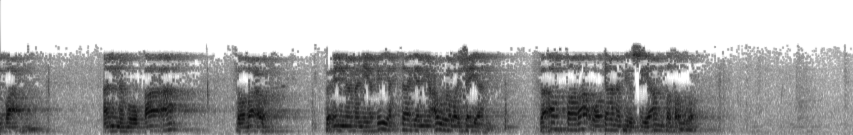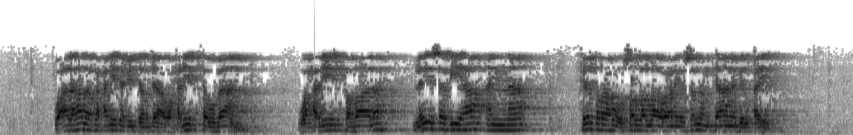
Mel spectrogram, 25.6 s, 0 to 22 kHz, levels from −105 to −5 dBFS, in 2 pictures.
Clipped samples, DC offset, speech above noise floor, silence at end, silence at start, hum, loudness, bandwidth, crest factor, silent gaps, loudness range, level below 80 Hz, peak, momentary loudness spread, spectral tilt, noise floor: under 0.1%; under 0.1%; 37 dB; 1 s; 0 s; none; -15 LUFS; 5.6 kHz; 16 dB; none; 4 LU; -56 dBFS; 0 dBFS; 14 LU; -3 dB/octave; -51 dBFS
